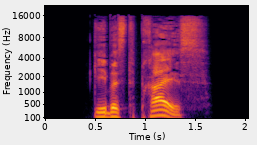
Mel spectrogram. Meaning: second-person singular subjunctive II of preisgeben
- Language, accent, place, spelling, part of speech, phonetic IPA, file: German, Germany, Berlin, gäbest preis, verb, [ˌɡɛːbəst ˈpʁaɪ̯s], De-gäbest preis.ogg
